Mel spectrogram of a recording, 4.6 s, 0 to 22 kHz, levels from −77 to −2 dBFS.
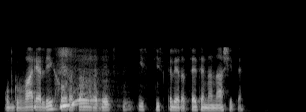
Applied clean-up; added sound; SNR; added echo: neural mask model DeepFilterNet 3.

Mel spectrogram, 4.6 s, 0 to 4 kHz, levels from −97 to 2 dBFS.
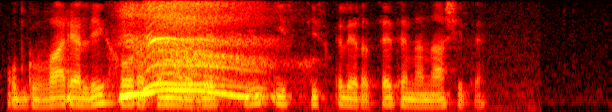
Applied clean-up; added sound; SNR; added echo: none; Gasp; -5 dB; none.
